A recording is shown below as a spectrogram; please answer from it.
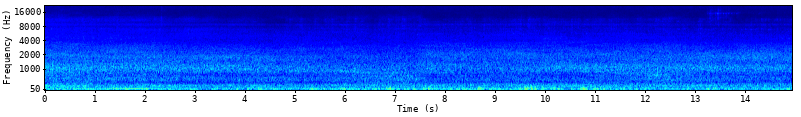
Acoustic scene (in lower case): street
